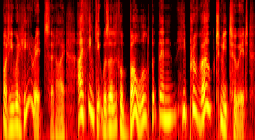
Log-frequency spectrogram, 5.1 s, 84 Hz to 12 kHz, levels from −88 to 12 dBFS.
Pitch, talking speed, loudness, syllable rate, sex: 160 Hz, 245 wpm, -20 LUFS, 5.2 syllables/s, male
